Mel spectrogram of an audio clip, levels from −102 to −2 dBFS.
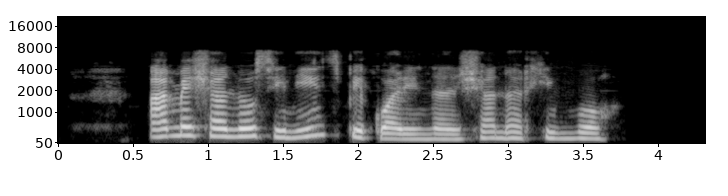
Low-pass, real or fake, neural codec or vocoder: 7.2 kHz; fake; codec, 16 kHz, 8 kbps, FunCodec, trained on LibriTTS, 25 frames a second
